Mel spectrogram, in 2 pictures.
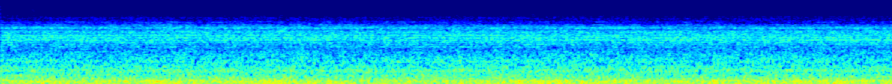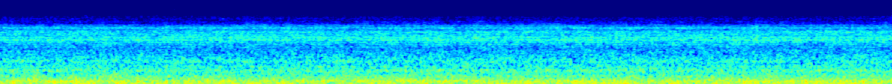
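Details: Central air conditioner air handler, apparently above the bedroom closet, making a steady low droning rumble with airy rush and no rhythm; owner questions a possible leak; abnormal noise, cause not confirmed.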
